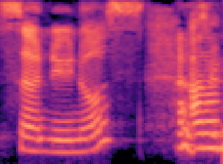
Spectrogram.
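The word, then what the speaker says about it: Cernunnos: So I pronounce it Sir Nunos, Oh, and Sir I'm like, Nunos.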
